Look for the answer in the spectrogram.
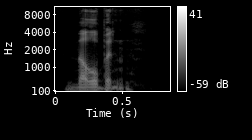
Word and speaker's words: Melbourne: Now, knowing that she's Australian, I believe it's pronounced Melbourne. – I mean, yes, it is.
